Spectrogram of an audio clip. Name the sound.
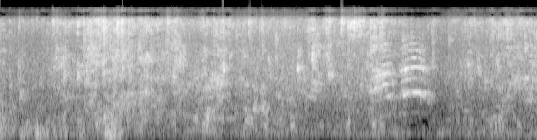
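flood water being cleared out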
